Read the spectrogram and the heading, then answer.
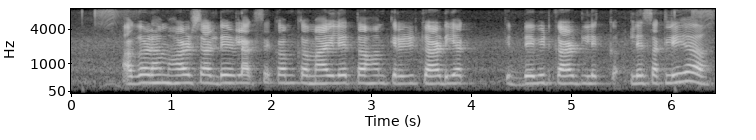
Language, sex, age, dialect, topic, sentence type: Magahi, male, 25-30, Western, banking, question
